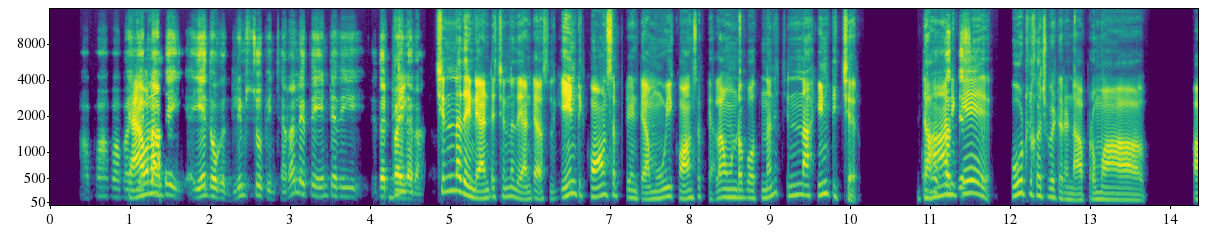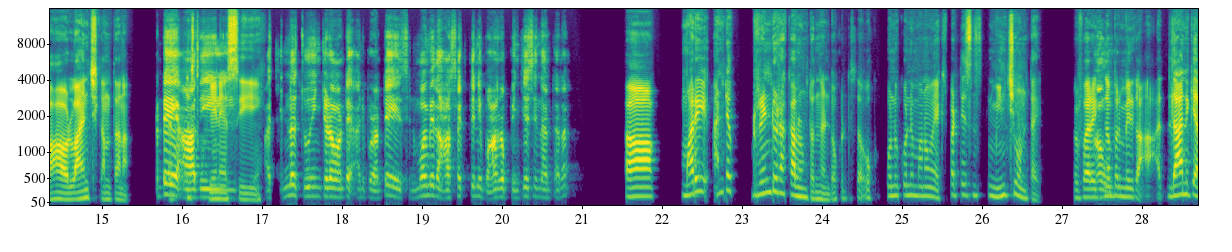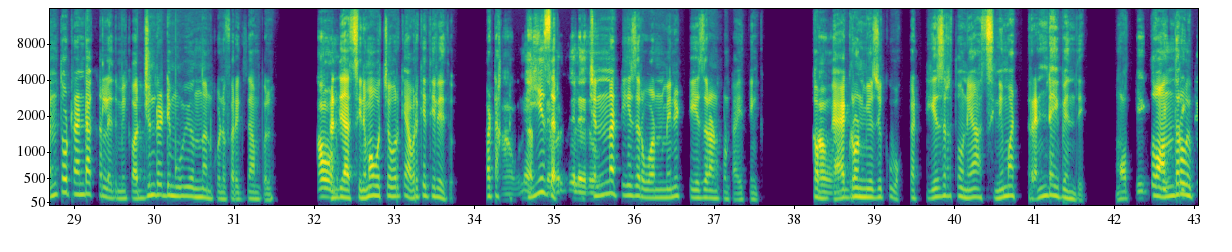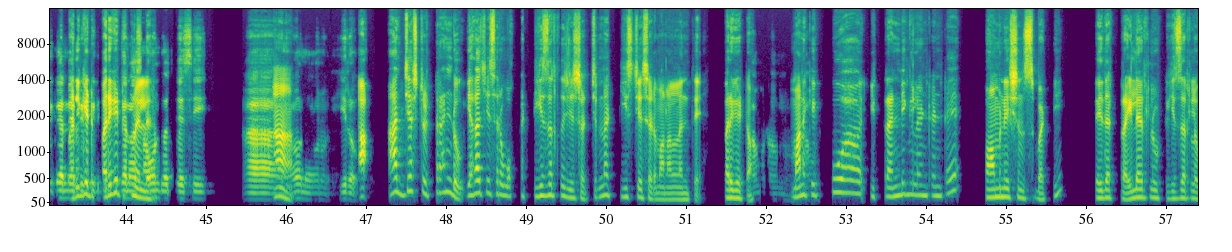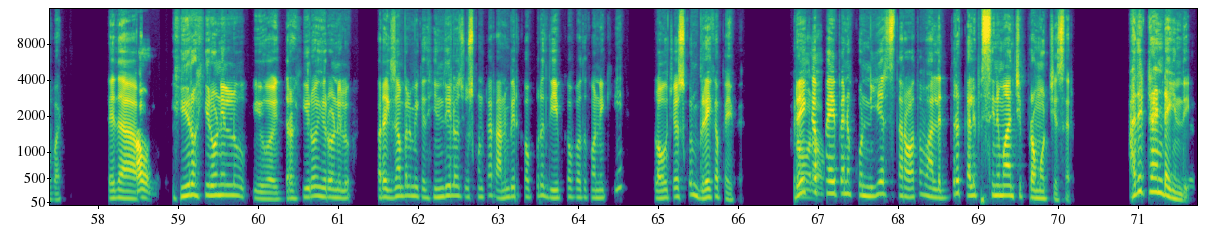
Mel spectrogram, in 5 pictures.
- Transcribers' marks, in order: in English: "గ్లింప్స్"; in English: "ట్రైలరా?"; in English: "కాన్సెప్ట్"; in English: "మూవీ కాన్సెప్ట్"; in English: "జస్ట్"; in English: "హింట్"; in English: "సో"; in English: "ఎక్స్‌పెక్టేషన్స్"; in English: "ఫర్ ఎగ్జాంపుల్"; in English: "ట్రెండ్"; in English: "మూవీ"; in English: "ఫర్ ఎగ్జాంపుల్"; in English: "బట్"; in English: "టీజర్"; in English: "టీజర్ వన్ మినిట్ టీజర్"; in English: "ఐ థింక్"; in English: "బ్యాక్‌గ్రౌండ్ మ్యూజిక్"; in English: "టీజర్‌తోనే"; in English: "ట్రెండ్"; in English: "సౌండ్"; in English: "జస్ట్ ట్రెండ్"; in English: "హీరో"; in English: "టీజర్‌తో"; in English: "టీజ్"; in English: "కాంబినేషన్స్"; in English: "ఫర్ ఎగ్జాంపుల్"; in English: "లవ్"; in English: "బ్రేకప్"; in English: "బ్రేకప్"; in English: "ఇయర్స్"; in English: "ప్రమోట్"; in English: "ట్రెండ్"
- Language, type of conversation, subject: Telugu, podcast, సోషల్ మీడియా ట్రెండ్‌లు మీ సినిమా ఎంపికల్ని ఎలా ప్రభావితం చేస్తాయి?
- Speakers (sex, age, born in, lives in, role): male, 30-34, India, India, guest; male, 35-39, India, India, host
